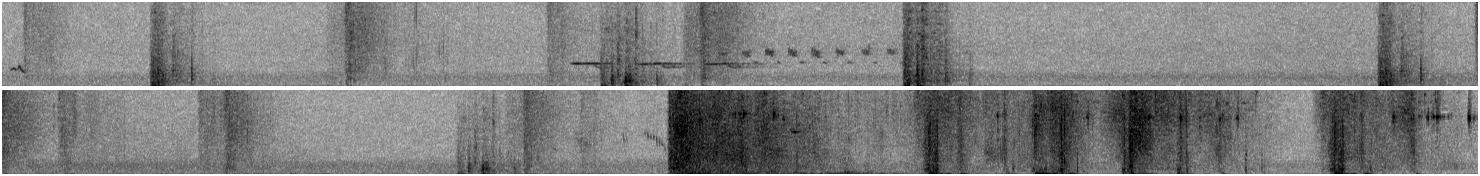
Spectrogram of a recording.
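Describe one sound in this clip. Roof tiles thud and clatter as they are placed one after another.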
